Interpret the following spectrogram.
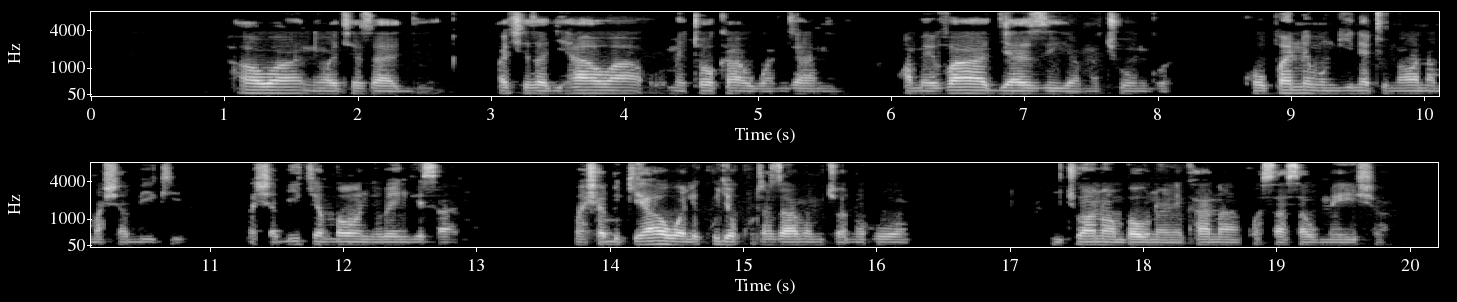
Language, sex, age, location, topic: Swahili, male, 18-24, Kisumu, government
